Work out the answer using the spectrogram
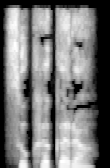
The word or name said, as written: ಸೋಗುಗಾರ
